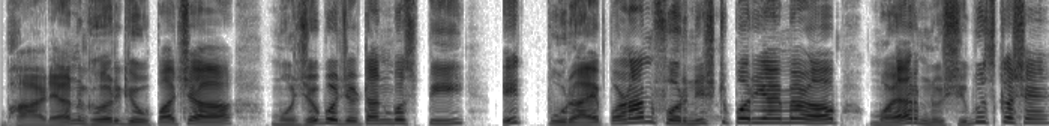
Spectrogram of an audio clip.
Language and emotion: Goan Konkani, surprised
